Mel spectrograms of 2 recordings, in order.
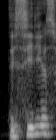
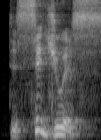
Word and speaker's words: deciduous: desert completely different um and the I cannot pronounce it help me decidious forest deciduous deciduous forest yes um is I've already have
